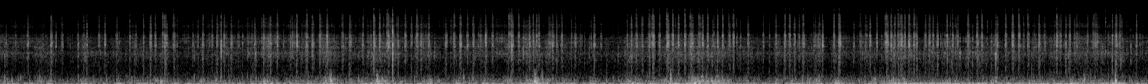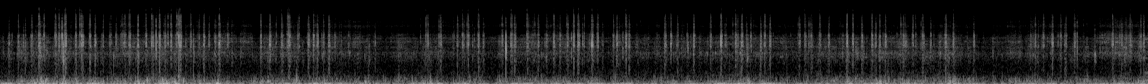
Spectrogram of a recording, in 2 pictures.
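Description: Mountain bike descending a rough dirt trail at speed: tyres running over dirt and roots, with many short rattles and clatters from the chain and frame over the bumps.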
